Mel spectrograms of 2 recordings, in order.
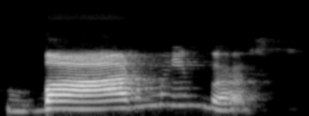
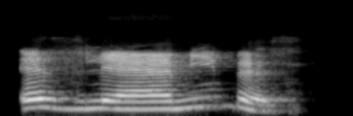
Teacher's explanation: А ударение всегда ставится перед отрицательным аффиксом.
